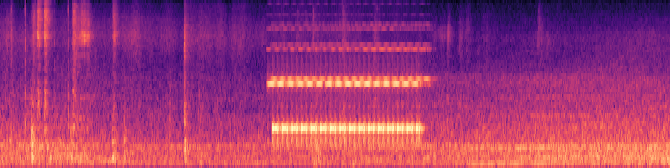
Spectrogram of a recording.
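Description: A telephone rings with a steady electronic trill of about two seconds, loud and clear over a quiet room where trading cards are being opened, with faint handling noises before and after.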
